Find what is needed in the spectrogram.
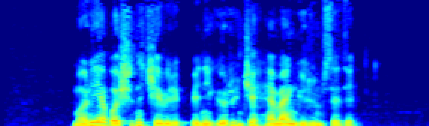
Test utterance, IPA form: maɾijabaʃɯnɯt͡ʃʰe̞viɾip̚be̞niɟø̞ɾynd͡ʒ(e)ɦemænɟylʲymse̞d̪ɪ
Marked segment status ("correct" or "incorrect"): incorrect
